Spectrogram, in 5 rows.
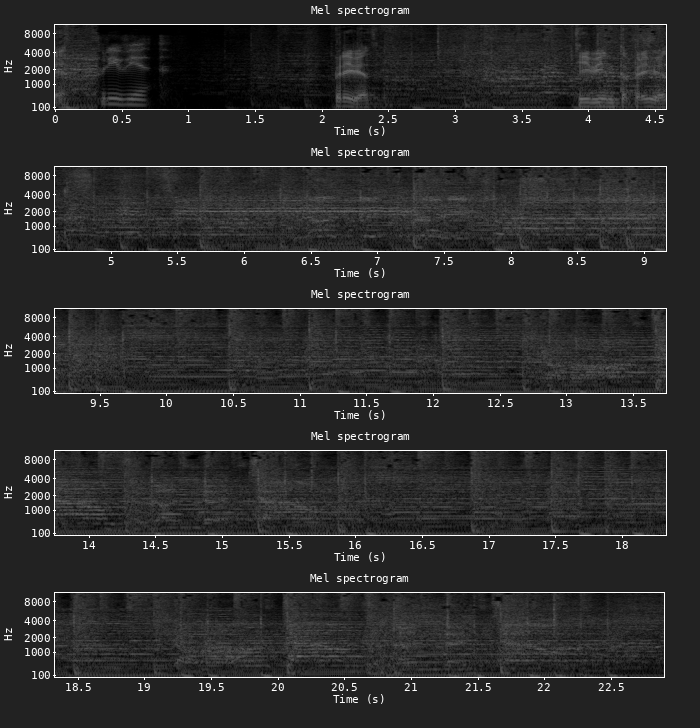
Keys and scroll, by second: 13.4-15.1 typing.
